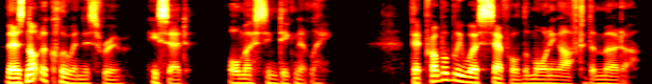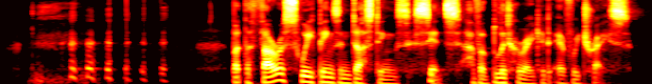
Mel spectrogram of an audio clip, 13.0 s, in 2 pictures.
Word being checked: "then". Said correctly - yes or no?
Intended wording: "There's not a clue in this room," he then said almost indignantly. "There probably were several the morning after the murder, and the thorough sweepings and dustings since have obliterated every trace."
no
